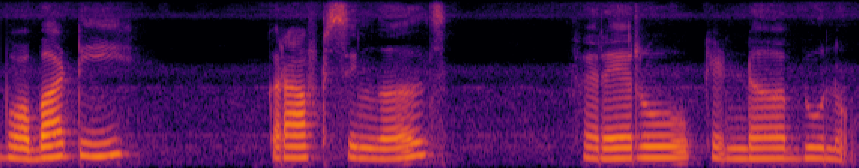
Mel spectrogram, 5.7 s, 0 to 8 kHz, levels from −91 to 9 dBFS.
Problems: none marked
